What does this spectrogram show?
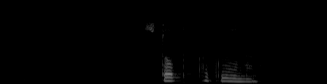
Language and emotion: Russian, neutral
